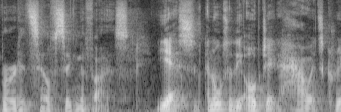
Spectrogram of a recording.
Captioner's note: voiceover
